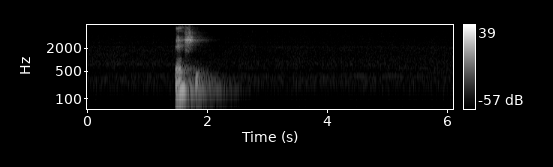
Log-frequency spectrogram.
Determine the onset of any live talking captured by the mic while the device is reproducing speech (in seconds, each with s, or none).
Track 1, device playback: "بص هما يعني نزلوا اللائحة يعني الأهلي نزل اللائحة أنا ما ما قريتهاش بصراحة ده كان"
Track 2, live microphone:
1.5 s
